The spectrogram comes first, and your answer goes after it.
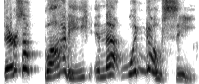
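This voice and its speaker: A teenage woman playing an agitated, horrified young man who stammers and exclaims in a high school radio play. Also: huge pitch swings, unhurried, fairly bright tone, full character voice. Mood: horrified, frantic.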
